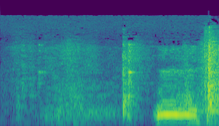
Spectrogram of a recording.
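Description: Pots and pans clatter and clink as a cooking pot is fetched in a kitchen, with soft rummaging knocks that build into a sharper metallic clank and a loud ringing rattle at the end.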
